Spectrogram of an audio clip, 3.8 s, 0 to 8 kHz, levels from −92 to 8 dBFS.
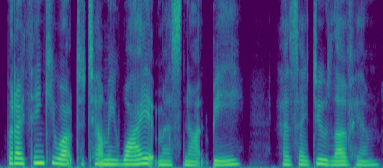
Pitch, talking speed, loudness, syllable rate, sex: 205 Hz, 265 wpm, -20 LUFS, 5.6 syllables/s, female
